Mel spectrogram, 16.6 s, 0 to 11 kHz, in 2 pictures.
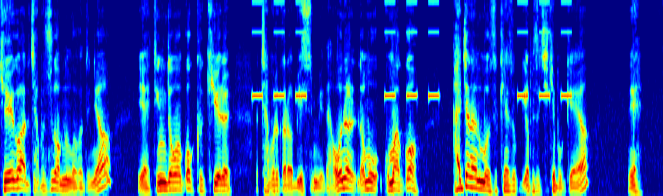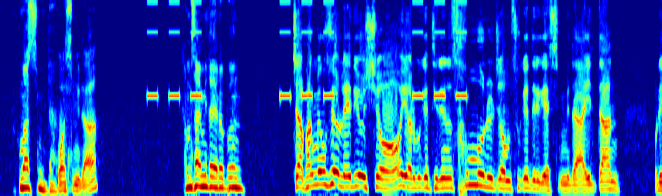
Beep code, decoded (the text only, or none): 3-3-3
